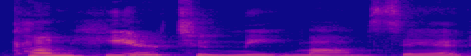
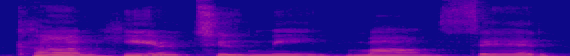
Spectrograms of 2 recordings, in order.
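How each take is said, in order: First: "Come here to me" read slowly and higher, word by word; slow, higher model reading. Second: "Come here to me" read slowly at normal pitch; slow reading, usual pitch. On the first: Teacher reading the class sentence slowly and higher. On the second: Teacher rereading the class sentence slowly at normal pitch. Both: Shown as a demonstration. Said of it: "our sentence that we're going to use today is this".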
